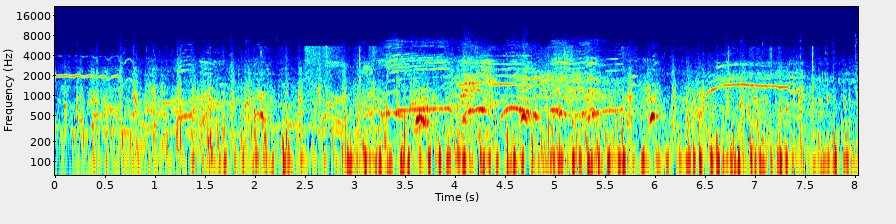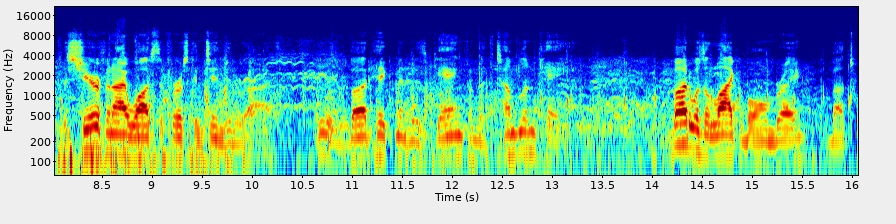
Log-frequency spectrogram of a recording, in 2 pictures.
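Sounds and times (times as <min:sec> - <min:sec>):
several horses galloping: 0:00.0 - 0:16.0
indistinct voices: 0:00.7 - 0:16.0
speech: 0:08.3 - 0:13.4, 0:14.2 - 0:16.0.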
